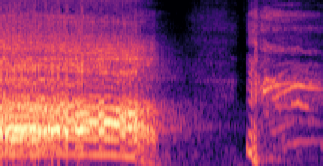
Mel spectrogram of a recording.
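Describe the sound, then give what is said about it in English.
A person vocally imitates the anguished scream of pain of a man shut in his office: a loud, strained cry for about a second that fades, then a shorter second burst of yelling. “he would just kind of keel over in pain in the middle of the day every now and then, have to walk into his office, close his door, and scream, which we could still hear because it wasn't a soundproof office.”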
